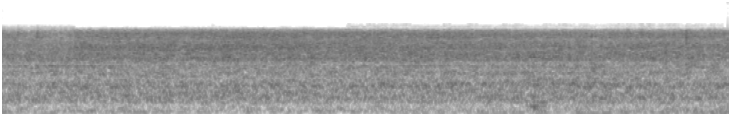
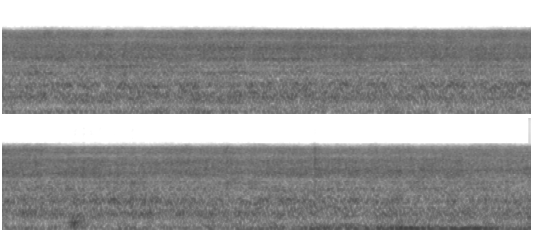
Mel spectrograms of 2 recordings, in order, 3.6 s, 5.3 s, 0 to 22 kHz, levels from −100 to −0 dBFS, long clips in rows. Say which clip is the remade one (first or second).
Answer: second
